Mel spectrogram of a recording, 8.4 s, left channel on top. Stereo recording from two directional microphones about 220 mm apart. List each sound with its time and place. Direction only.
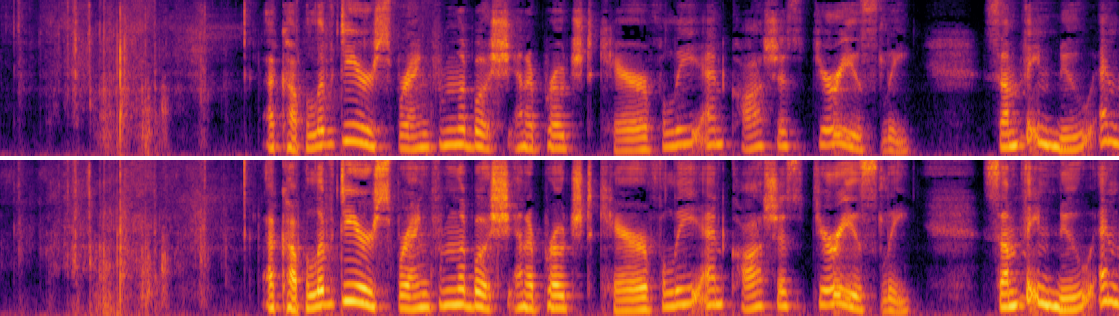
1.8 s speech: 45° right (ahead or behind)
